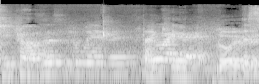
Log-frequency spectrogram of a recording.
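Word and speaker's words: Loewe: How do I pronounce these trousers? Luebe.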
